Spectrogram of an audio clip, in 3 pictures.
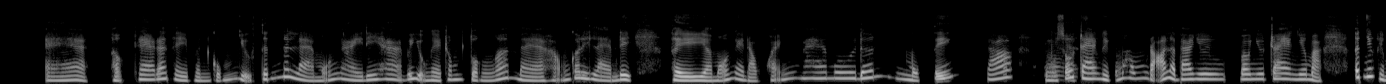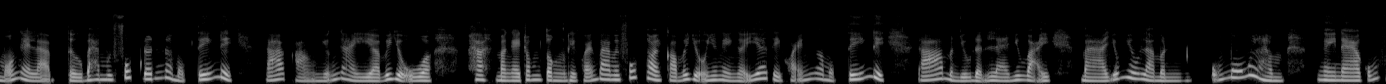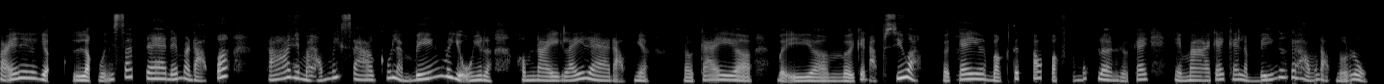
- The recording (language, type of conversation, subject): Vietnamese, advice, Làm thế nào để duy trì thói quen đọc sách hằng ngày khi tôi thường xuyên bỏ dở?
- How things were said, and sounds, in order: tapping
